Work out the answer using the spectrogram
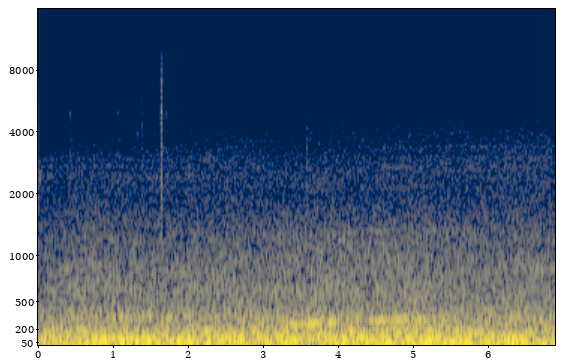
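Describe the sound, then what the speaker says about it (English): A 2022 BMW iX electric car under way, giving a steady broadband road and wind rumble heard from inside the cabin with no obvious engine note, holding constant throughout. "Where I'll be able to see firsthand some of that renowned BMW and electrical car acceleration"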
